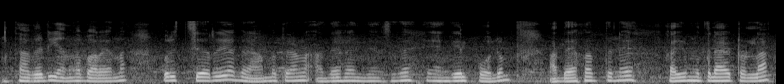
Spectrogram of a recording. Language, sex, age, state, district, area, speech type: Malayalam, female, 45-60, Kerala, Pathanamthitta, rural, spontaneous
